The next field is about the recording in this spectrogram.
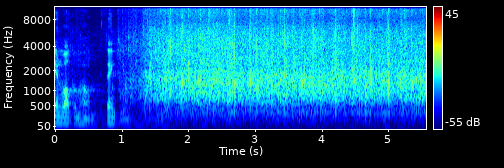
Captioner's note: applause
